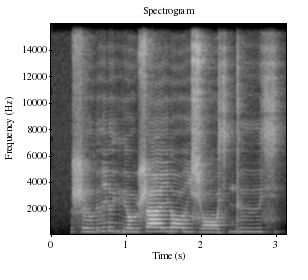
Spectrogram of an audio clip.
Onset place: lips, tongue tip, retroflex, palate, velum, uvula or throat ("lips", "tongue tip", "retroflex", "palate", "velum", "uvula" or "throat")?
retroflex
